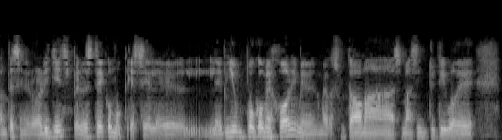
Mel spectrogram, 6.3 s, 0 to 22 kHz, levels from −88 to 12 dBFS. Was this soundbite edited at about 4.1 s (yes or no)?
no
